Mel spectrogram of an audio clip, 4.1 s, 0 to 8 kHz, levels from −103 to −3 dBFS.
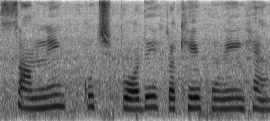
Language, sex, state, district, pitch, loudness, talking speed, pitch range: Hindi, male, Punjab, Fazilka, 215 Hz, -15 LUFS, 90 wpm, 205-230 Hz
